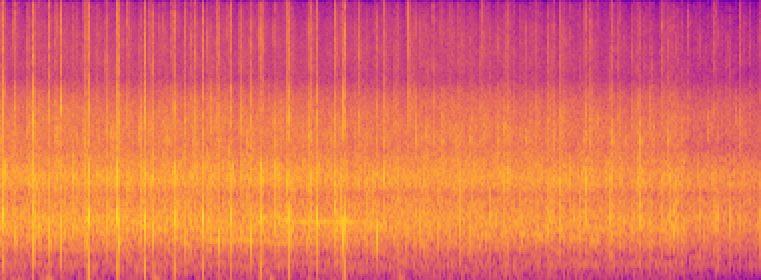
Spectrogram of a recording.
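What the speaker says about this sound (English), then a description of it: "We can give them all a round of applause." Graduation ceremony audience breaks into a round of applause, many hands clapping at once in a loud, dense burst that gradually thins and softens toward the end.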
